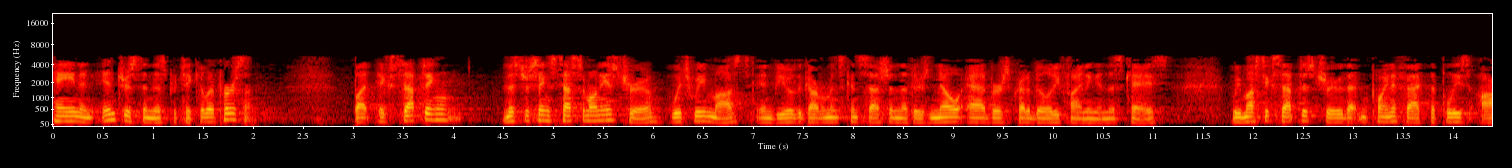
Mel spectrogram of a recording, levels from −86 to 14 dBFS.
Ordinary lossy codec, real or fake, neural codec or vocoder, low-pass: AAC, 24 kbps; real; none; 5.4 kHz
